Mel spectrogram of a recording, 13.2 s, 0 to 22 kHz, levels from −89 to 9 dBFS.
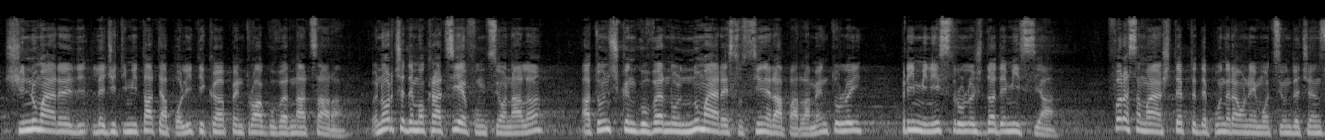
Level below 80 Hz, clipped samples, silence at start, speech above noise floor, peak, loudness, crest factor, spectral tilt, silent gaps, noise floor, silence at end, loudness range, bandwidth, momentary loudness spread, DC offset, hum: -60 dBFS; under 0.1%; 0 s; 24 dB; -8 dBFS; -25 LUFS; 16 dB; -5 dB/octave; none; -48 dBFS; 0 s; 3 LU; 14.5 kHz; 8 LU; under 0.1%; none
